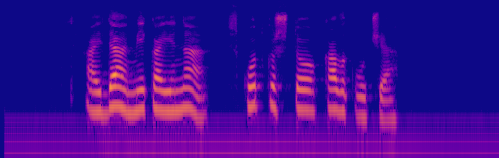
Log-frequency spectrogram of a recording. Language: Mari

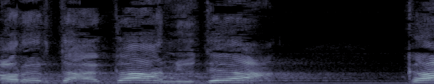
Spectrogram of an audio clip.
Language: Hebrew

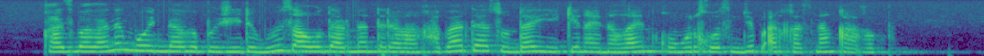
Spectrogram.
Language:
Kazakh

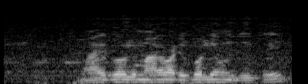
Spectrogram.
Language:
Loarki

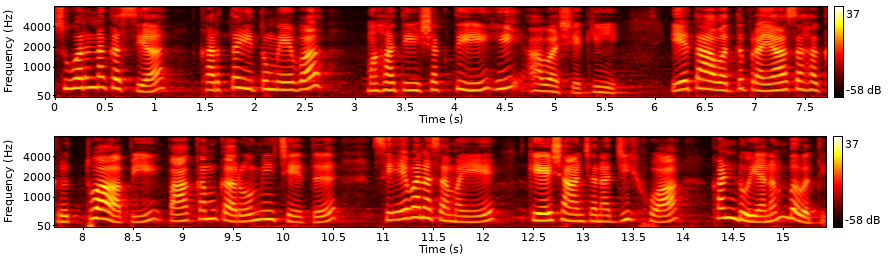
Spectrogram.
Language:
Sanskrit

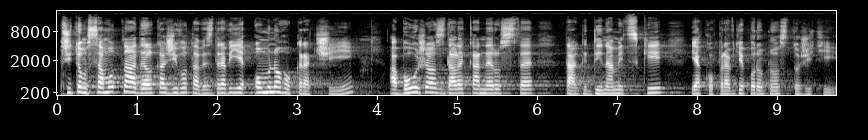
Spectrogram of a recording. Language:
Czech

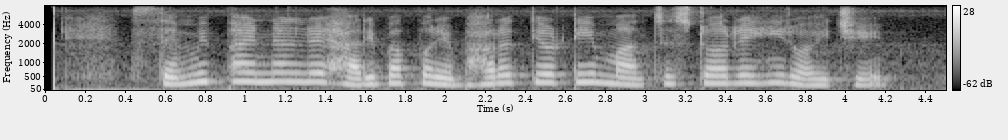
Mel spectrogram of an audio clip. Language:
Odia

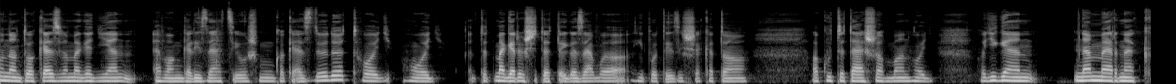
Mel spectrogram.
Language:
Hungarian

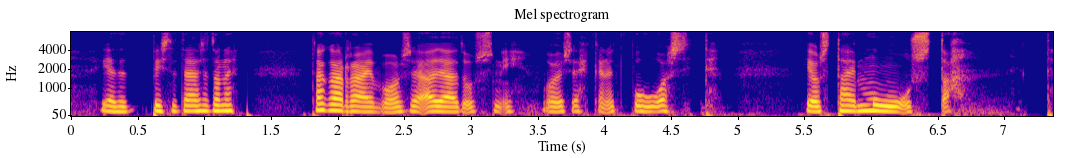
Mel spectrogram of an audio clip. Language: Finnish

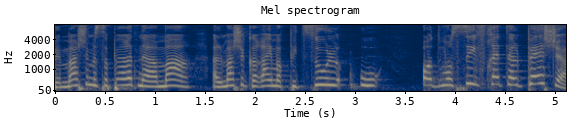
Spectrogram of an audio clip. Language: Hebrew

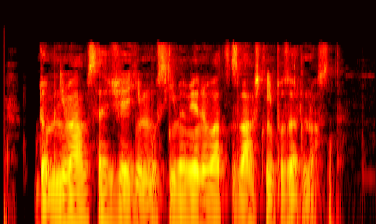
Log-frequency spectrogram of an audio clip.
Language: Czech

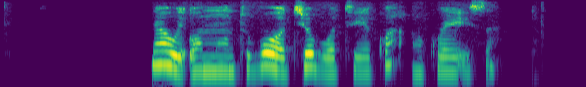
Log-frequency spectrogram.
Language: Ganda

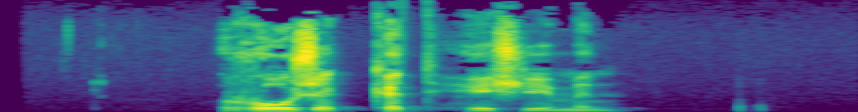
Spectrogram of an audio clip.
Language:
Kurdish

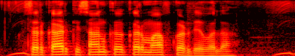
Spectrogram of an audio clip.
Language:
Bhojpuri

